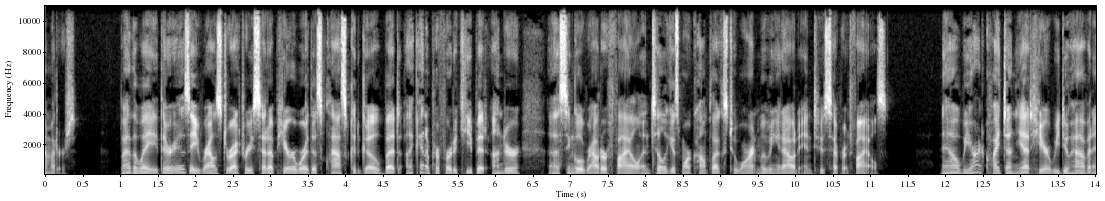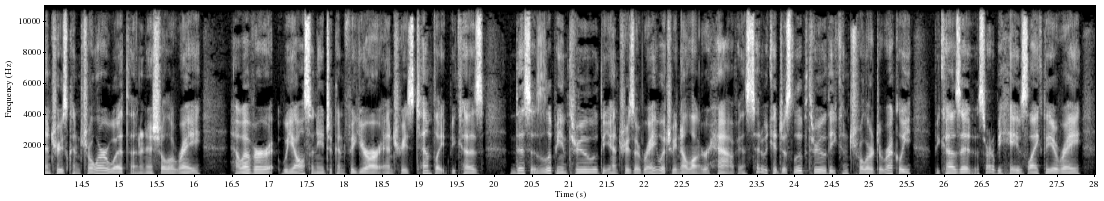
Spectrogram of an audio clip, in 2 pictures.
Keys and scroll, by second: 25.9 alt+shift+Left.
